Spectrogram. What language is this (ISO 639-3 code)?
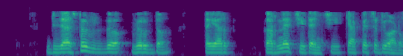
mar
